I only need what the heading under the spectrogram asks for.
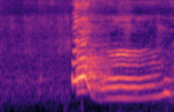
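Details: Golden Retriever dog gives one sharp, loud bark that stretches into a drawn-out, tonal whine sliding slowly downward for nearly a second; a man's voice speaks quietly around it.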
